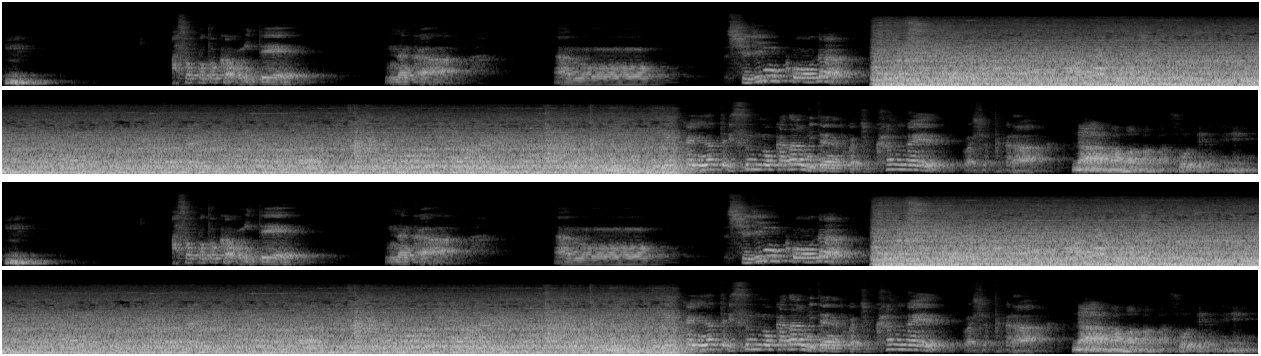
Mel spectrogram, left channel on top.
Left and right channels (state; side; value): identical; both; correlation 1.00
